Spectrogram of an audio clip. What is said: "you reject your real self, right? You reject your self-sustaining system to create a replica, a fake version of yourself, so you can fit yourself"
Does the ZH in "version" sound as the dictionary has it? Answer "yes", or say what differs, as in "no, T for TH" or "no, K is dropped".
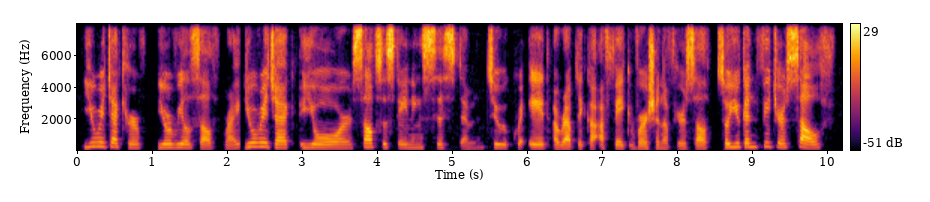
no, SH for ZH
